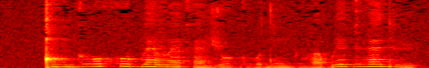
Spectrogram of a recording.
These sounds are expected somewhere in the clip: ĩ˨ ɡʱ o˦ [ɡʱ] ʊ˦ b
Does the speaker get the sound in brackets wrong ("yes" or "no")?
yes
